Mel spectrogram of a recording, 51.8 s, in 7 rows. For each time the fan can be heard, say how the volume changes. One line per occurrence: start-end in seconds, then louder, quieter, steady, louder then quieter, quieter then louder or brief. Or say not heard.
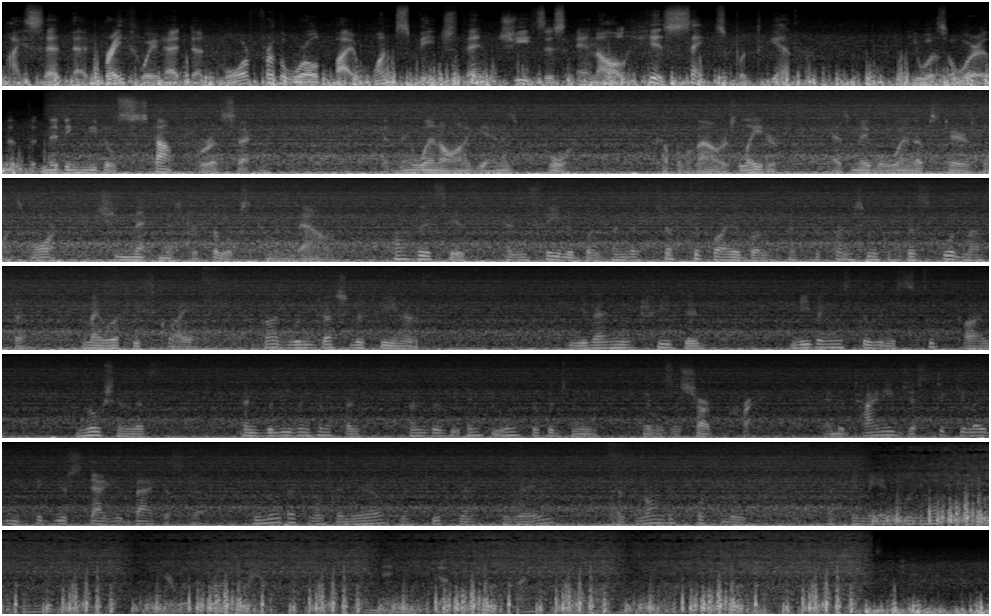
0.0-51.7 quieter then louder.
